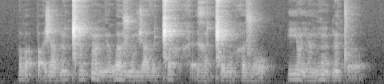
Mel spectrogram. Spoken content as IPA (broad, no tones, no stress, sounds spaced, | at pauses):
β a̰ p a̰ ʒ a ɗ ə̃ ǁ ə̃ p œ̃ ɡ ɛ̃ w œ z õ ʒ a ð œ ǁ ə h ə̰ h ɛ̰ ɣ a ǁ ʏ j õ h ə z o | j ə̃ j ɛ̃ ɡ õ ɠ ɛ̃ t ə̰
